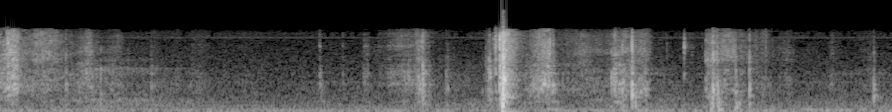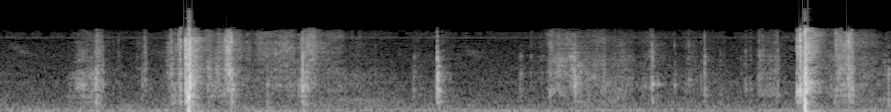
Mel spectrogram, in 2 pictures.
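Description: Handheld corner-rounder punch snapping through the corners of a cardstock panel: three sharp clicks about three seconds apart, with light paper handling and small clicks between as the card is turned to the next corner.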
